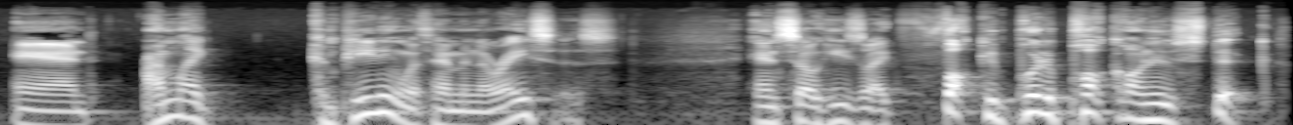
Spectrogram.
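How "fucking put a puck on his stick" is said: higher-pitched, imitating an irritated rival; mock angry yell. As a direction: act out his pissed-off barking. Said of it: "getting pissed".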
